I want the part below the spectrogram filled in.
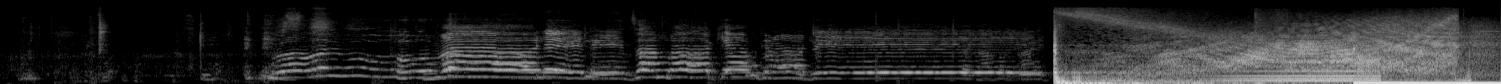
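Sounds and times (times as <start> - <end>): woman singing unaccompanied: 2.6 - 10.5.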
